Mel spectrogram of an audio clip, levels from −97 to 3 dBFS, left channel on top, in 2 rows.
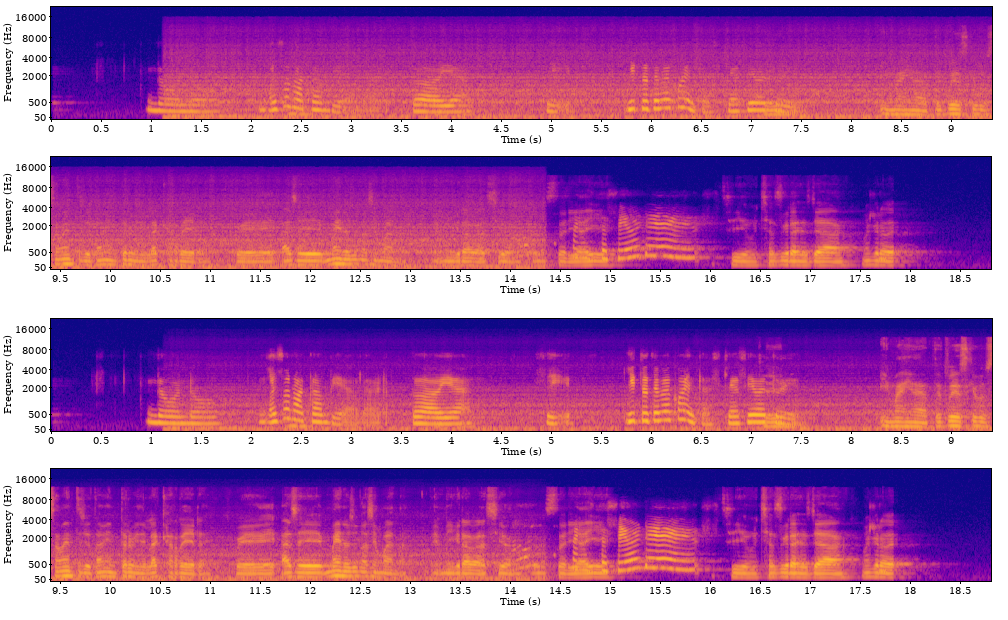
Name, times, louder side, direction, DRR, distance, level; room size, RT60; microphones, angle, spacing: voice 1, 0.9-1.7 2.1-3.3 3.6-4.2 4.9-5.2 5.7-7.5 12.6-12.7 14.0-14.3 14.6-15.9 17.7-17.8, right 4 dB, 85° right, 10 dB, 1.2 m, -20 dB
sound 1, 1.1-14.4, left 3 dB, 75° left, 1.5 m, -30 dB
voice 2, 7.1-7.5 8.3-15.0 16.2-17.8, right 2 dB, 40° right, 10 dB, 0.9 m, -21 dB
27.0 x 25.5 x 8.0 m, 0.92 s
head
